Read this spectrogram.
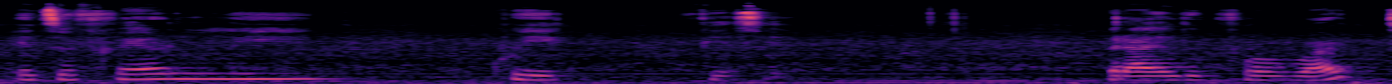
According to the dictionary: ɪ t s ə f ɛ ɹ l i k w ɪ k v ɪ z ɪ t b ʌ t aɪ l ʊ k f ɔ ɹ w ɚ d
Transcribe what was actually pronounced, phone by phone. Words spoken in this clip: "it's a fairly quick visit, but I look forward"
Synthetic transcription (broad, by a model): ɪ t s ə f ɛ ɹ l i k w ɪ k p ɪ s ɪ b ʌ t aɪ l ʊ k f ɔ ɹ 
